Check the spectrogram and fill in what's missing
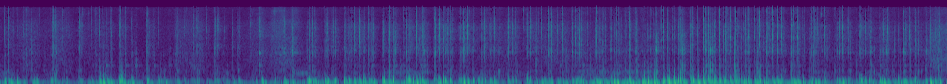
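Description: A medium-size Nescafe instant coffee glass jar with a gold lid, apparently holding coffee, is held in both hands and tapped fast with long nails on the glass and the lid. The result is a rapid, uneven stream of short, dry clicks and ticks with a dull low thump under each tap and a bright crackly edge. The tapping grows denser and louder past the middle of the clip.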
